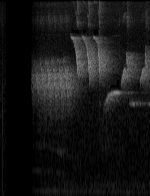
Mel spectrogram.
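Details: Mozambique-canary hybrid learning song: after a brief silence, a long buzzy high note, then sweeping whistled slurs and short rising whistles at mid-high pitch over a low steady hum.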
